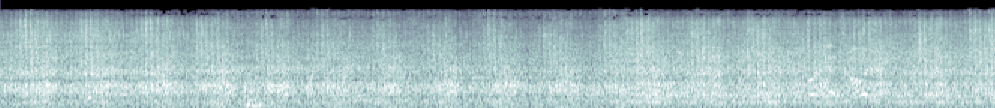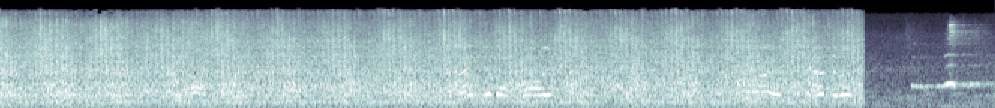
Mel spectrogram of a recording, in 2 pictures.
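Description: A small diesel locomotive engine chugs loudly and steadily close by.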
